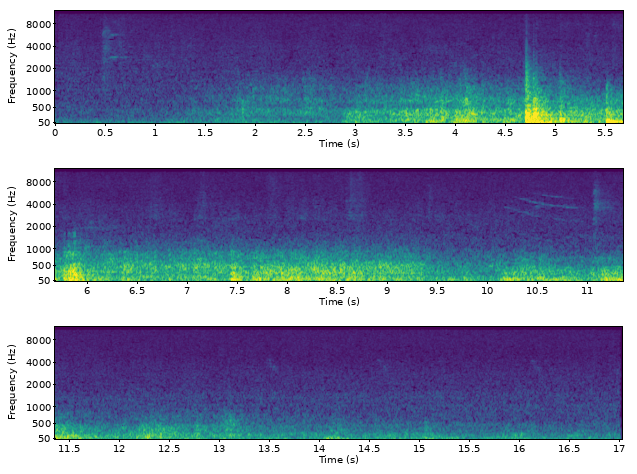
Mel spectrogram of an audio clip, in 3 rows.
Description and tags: One of the thunderclaps during a thunderstorm that passed Amsterdam in the morning of the 10Th of July 2007. Recorded with an Edirol-cs15 mic. on my balcony plugged into an Edirol R09.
